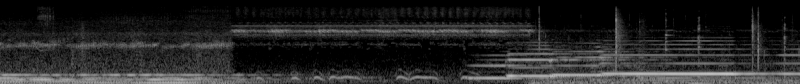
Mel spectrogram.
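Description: Sustained music chords, then an owl hooting several times over a high steady tone, then soft music notes stepping upward.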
